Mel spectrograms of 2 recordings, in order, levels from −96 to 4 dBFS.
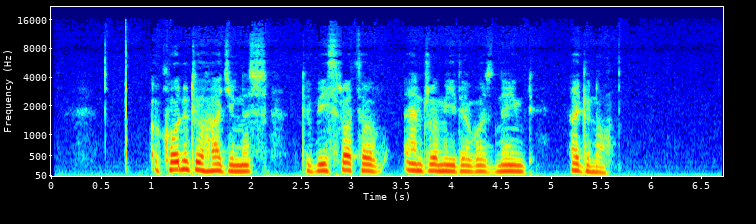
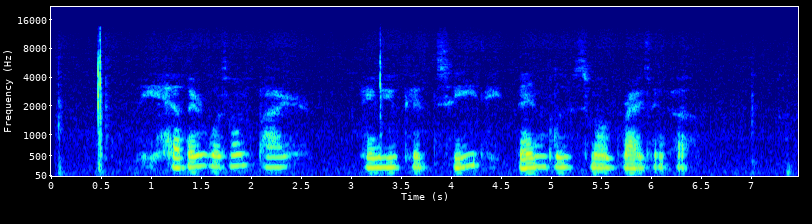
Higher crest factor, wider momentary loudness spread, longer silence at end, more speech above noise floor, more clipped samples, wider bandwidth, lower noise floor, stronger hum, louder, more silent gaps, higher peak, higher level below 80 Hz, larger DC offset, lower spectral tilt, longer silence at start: second, 16 dB vs 26 dB; first, 16 LU vs 13 LU; first, 1.15 s vs 0.1 s; first, 41 dB vs 32 dB; neither; second, 10 kHz vs 14 kHz; second, -56 dBFS vs -73 dBFS; neither; first, -17 LUFS vs -43 LUFS; neither; first, -2 dBFS vs -16 dBFS; first, -46 dBFS vs -80 dBFS; neither; first, -8.5 dB/octave vs -4.5 dB/octave; first, 1 s vs 0.05 s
